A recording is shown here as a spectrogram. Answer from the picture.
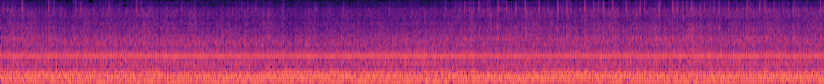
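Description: Drill press motor running at a steady speed, a loud even hum made of several steady tones, as a small bit drills a hole through the plastic fin of a crossbow bolt.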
